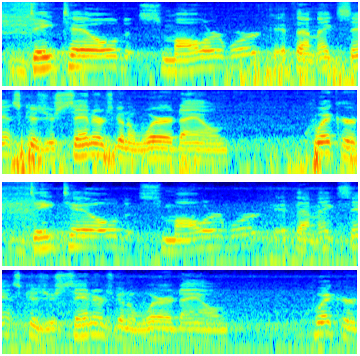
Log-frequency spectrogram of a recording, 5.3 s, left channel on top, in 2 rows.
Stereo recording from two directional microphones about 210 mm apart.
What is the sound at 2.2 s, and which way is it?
A man's voice, 35° left (ahead or behind).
